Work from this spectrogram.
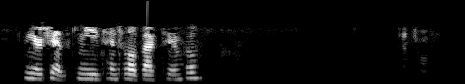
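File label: police dispatch, Scottsdale PD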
